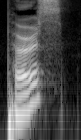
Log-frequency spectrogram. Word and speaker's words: Peirce: Einer ist der Charles Santiago Sandres Peirce. Ähm, ähm, Pierce quasi geschrieben, aber Peirce ausgesprochen.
